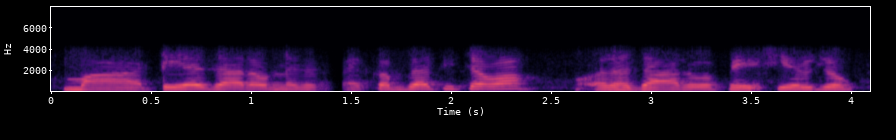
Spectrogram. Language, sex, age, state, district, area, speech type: Sindhi, female, 45-60, Delhi, South Delhi, urban, conversation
